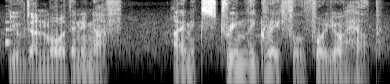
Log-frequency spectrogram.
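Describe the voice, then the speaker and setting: An actor playing a grave, formal chief justice in a video game, measured and solemn. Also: male voice, extremely low pitch, slight background noise.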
